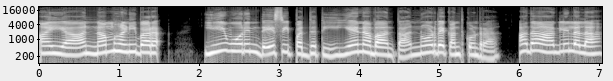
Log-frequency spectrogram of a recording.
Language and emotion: Kannada, sad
